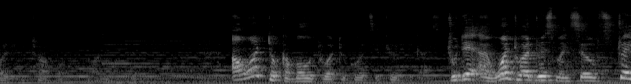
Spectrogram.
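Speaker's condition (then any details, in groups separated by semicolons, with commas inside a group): No condition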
